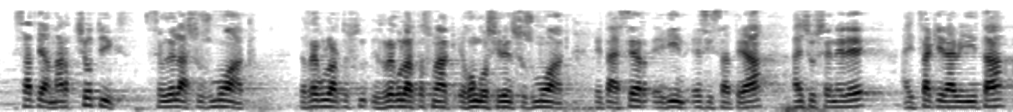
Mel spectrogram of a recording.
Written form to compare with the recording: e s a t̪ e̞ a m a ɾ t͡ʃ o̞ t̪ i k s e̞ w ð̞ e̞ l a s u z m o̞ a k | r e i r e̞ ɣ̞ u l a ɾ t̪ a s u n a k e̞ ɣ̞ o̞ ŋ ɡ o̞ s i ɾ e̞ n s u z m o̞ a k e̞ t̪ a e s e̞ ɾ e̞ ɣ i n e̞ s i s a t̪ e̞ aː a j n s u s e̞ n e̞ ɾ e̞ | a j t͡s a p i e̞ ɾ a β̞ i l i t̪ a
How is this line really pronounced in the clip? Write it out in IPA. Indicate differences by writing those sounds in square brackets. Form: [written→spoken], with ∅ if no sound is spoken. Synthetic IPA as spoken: e s a t̪ e̞ a m a ɾ t͡ʃ o̞ t̪ i k s e̞ w ð̞ e̞ l a s u z m o̞ a k | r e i r e̞ ɣ̞ u l a ɾ t̪ a s u n a k e̞ ɣ̞ o̞ ŋ ɡ o̞ s i ɾ e̞ n s u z m o̞ a k e̞ t̪ a e s e̞ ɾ e̞ ɣ i n e̞ s i s a t̪ e̞ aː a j n s u s e̞ n e̞ ɾ e̞ | a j t͡s a [p→k] i e̞ ɾ a β̞ i [l→ʎ] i t̪ a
